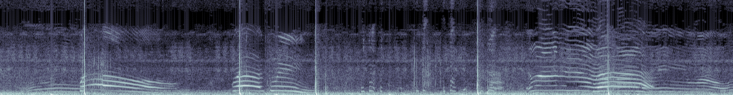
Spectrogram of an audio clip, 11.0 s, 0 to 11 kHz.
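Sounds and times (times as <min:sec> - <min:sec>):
firework bang: 0:00.0 - 0:02.0, 0:03.5 - 0:05.4, 0:06.1 - 0:08.4, 0:09.0 - 0:09.7.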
